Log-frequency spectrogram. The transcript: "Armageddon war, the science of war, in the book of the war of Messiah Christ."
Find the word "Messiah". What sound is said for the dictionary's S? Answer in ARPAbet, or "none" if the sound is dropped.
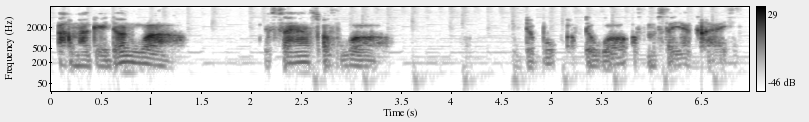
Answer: S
